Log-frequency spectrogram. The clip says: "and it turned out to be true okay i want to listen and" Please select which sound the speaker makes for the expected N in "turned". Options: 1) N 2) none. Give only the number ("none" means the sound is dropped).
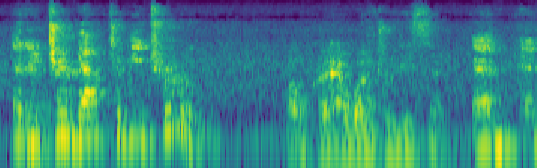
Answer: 1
